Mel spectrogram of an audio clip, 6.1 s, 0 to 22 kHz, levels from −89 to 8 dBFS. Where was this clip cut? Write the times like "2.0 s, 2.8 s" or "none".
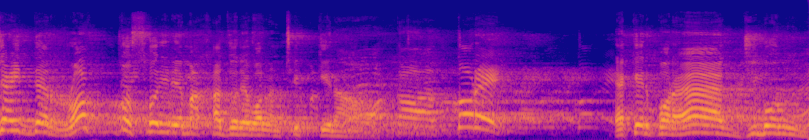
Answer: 3.0 s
